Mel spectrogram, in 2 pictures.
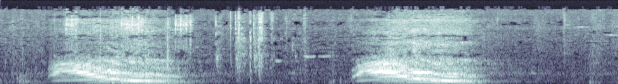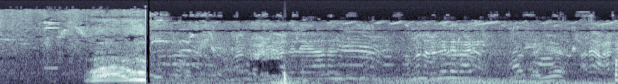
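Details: A tiger in Jim Corbett National Park gives deep, rasping roars, each about two seconds long, with a man talking afterwards.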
